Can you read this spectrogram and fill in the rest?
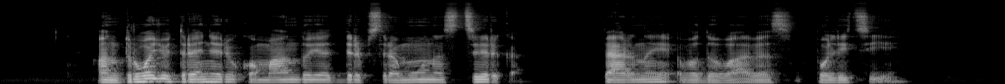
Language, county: Lithuanian, Kaunas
